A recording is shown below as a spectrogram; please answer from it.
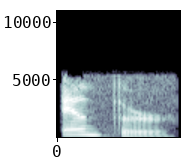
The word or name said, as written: anther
